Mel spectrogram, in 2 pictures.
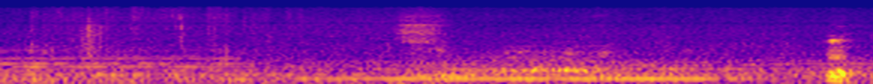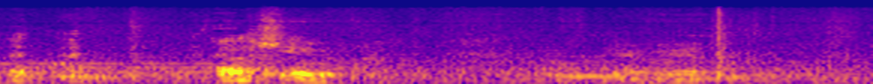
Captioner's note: chuckles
